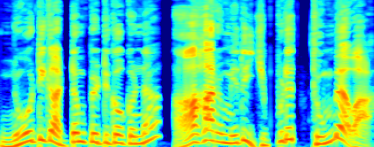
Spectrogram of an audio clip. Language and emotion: Telugu, disgusted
